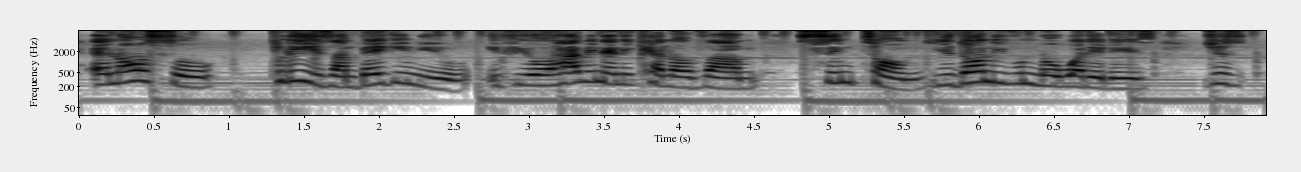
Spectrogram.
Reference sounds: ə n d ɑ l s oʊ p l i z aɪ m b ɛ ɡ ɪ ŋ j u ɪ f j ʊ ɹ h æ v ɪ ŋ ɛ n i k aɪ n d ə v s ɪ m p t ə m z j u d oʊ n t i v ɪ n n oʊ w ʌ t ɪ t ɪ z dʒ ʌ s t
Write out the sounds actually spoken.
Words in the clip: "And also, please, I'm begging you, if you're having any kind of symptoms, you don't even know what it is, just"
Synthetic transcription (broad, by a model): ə n ɑ l s oʊ p l i z aɪ m b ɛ ɡ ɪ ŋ j u ɪ f j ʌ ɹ h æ v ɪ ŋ ɛ n i k aɪ n d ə v s ɪ m p t ə m z j u d oʊ n t i v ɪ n n oʊ w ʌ t ɪ t ɪ z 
